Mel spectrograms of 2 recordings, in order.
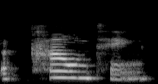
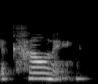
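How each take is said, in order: First: The T after the N is pronounced. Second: The T after the N is silent. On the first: "I can say accounting" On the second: "but I say accounting"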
